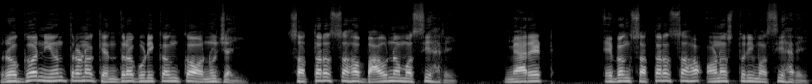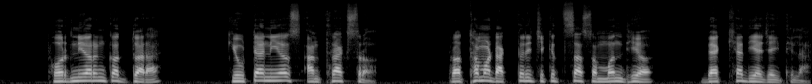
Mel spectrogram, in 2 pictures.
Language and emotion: Odia, neutral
